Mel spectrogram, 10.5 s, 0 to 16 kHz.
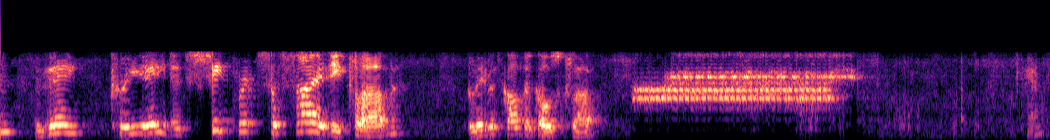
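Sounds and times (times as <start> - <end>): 
speech: 0.1 - 4.1, 4.7 - 6.1
telephone bell ringing: 6.3 - 8.6.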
